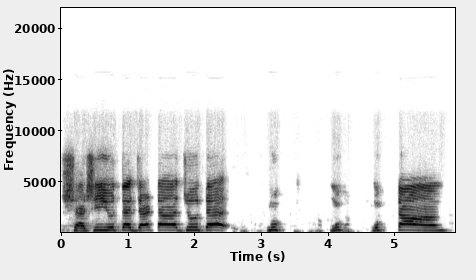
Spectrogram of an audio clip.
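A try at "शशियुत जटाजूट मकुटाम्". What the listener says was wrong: Aha, Makutam. It is not Juta. Ju is Dirgha. Juta Makutam. Makutam is not there. Makutam.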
